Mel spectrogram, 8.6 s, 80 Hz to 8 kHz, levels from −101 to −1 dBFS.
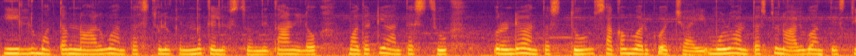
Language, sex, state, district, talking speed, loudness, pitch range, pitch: Telugu, female, Andhra Pradesh, Krishna, 140 wpm, -15 LUFS, 205-225 Hz, 210 Hz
